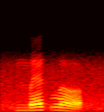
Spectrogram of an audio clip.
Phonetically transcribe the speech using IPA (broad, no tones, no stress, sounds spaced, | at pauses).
m ɛ ɡ ð ʌ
